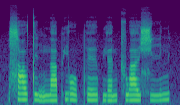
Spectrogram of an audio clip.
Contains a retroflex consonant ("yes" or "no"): yes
